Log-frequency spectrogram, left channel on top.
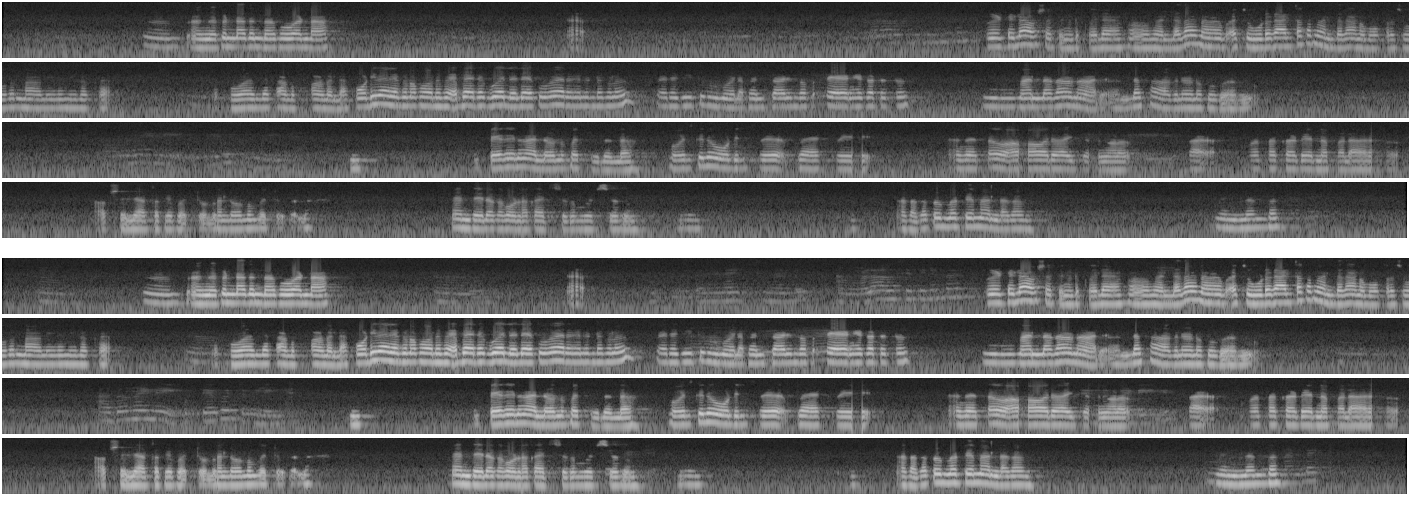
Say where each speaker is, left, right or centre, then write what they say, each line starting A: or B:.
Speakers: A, on the right; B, on the right.
A: ഉം.
B: ഉം അങ്ങക്ക്
A: ആഹ്
B: ഇണ്ടാത്ണ്ടാ
A: നമ്മള്
B: കൂവണ്ടാ
A: ആഹ്
B: ആ
A: ഇങ്ങട്ടെങ്ങനെ അരിച്ച്ങ്ങാണ്ട് നമ്മളാവശ്യത്തിന്,
B: വീട്ടിലെ ആവശ്യ ത്തിന് ഇട്ക്കും. അതെ ലേ ആഹ് നല്ലതാണ്
A: ഉം
B: ചൂട്കാല ഇതൊക്കെ നല്ലതാണ് മൂത്രച്ചൂട്ണ്ടാവ്ണേനും തിനൊക്കെ
A: ആഹ്
B: ഒപ്പം അല്ല തണു ആണല്ലേ പൊടി വെരക്ണ പോലെ വെ വെരകു അല്ലലേ കുവവെരകല്ണ്ടങ്ങള് വെരകീട്ട്
A: ആഹ്
B: നിന്നോലാേ പൻസാരിം
A: അങ്ങനെ
B: തൊക് തേങ്ങ്യൊക്കെട്ട്ട്ട്
A: ഉണ്ടാക്കും ഉം
B: ഉം നല്ലതാണ്
A: അങ്ങനെ ഉണ്ടാക്കും
B: ആര് നല്ല സാ അങ്ങനാണാെക്ക <unintelligible>
A: ഉം ഉം അതൊന്നു അയ്നെ കുട്ട്യേക്ക് പറ്റ്ൺല്ലേ
B: ഉം കുട്ട്യേക്കയ്ന് നല്ലൊന്നും
A: ഓല്
B: പറ്റൂലല്ലാ ഓൽക്ക്
A: ഉം
B: നൂഡിൽസ് ബേക്ക്റി റി അങ്ങൻത്തെ
A: ആഹ്
B: ഒ ഓരോ ഐറ്റത്ത്ങ്ങള്
A: എണ്ണക്കടി
B: വാ വന്നക്കടി
A: ഉം
B: എണ്ണ പലഹാരങ്ങള് ആവശ്യല്ലാത്തൊക്കെ പറ്റൊള്ളൂ നല്ലഒന്നും പറ്റൂലല്ലോ എന്തേലൊക്കെ
A: ആഹ് ഇതൊന്നും
B: കൊള്ള
A: കൊടുത്തവർക്ക്
B: കര്ച്ചതും പൊര്ച്ചതും
A: പറ്റില്ല
B: ഉം ഉം അതൊക്കെ തിന്ന്ട്ട്യാ നല്ലതാണ്
A: ഉം
B: പിന്നെന്താ
A: തിന്നണ്ടേ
